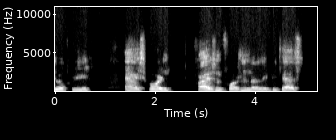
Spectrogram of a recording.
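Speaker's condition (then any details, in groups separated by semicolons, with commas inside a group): Cerebral palsy; from birth, affects muscle coordination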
